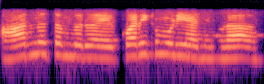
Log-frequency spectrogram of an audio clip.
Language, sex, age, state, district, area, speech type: Tamil, female, 18-30, Tamil Nadu, Erode, rural, conversation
